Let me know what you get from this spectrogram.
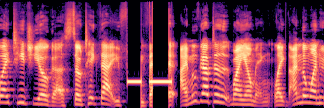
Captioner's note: beep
